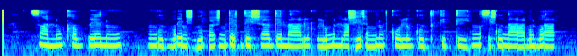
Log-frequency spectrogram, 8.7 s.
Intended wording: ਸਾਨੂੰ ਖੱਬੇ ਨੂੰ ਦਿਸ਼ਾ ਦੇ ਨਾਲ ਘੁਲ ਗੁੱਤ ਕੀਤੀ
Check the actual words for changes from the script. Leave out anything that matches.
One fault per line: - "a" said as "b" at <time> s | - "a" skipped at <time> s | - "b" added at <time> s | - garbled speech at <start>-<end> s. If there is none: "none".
- garbled speech at 2.2-3.6 s
- garbled speech at 4.8-5.8 s
- garbled speech at 7.1-8.3 s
